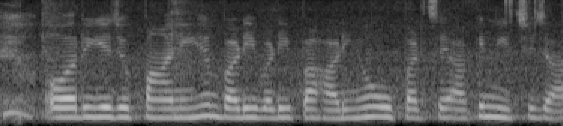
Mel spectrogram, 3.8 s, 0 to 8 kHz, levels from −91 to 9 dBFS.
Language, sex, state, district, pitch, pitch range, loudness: Hindi, male, Maharashtra, Dhule, 220 Hz, 215-230 Hz, -26 LUFS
